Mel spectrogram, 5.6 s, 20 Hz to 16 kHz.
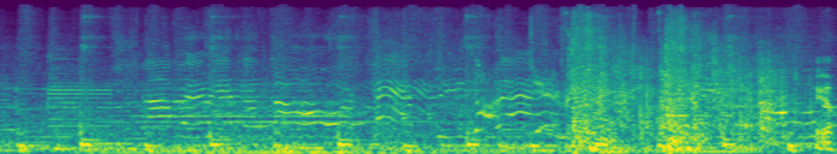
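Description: Gunfire rattles in the Mafia 3 video game, dense bursts and crackling shots layered over music and game effects, growing louder and more chaotic toward the end.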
